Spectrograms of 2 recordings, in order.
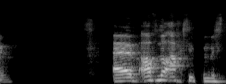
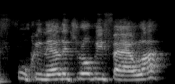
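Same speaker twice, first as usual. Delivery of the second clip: put-on thick Brummie accent, pitched up; 12 semitones higher than usual. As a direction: shout it in a dead Brummie. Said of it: "thick Brummie accent".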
